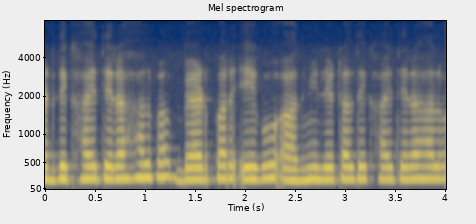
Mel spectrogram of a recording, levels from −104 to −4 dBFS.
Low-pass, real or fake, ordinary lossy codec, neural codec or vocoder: none; real; none; none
